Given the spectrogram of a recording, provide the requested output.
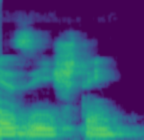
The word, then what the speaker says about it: existem: Esse X tem som de Z, né?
